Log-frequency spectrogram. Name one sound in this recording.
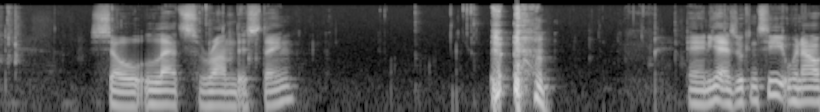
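A man speaks calmly and closely into a microphone, in short phrases.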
